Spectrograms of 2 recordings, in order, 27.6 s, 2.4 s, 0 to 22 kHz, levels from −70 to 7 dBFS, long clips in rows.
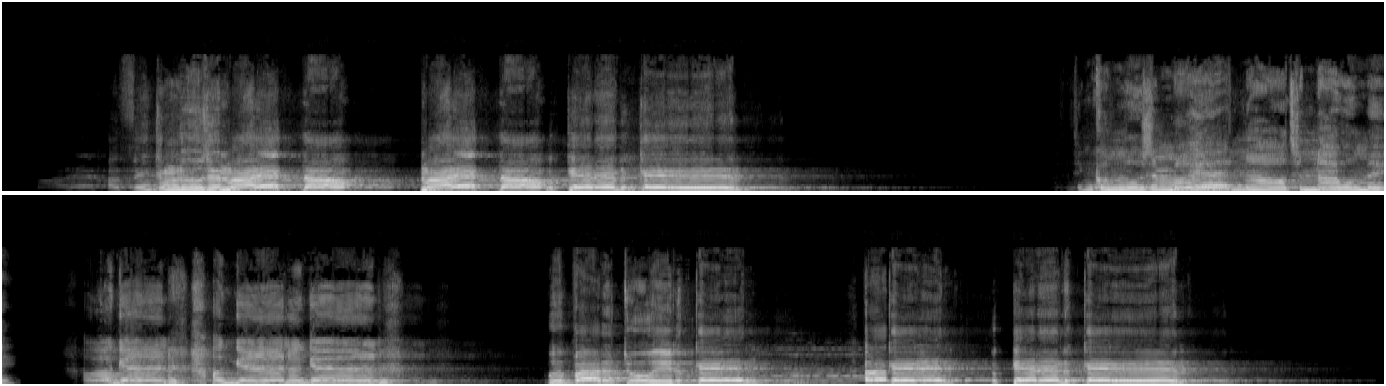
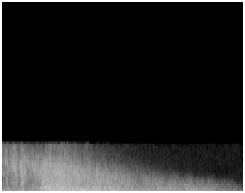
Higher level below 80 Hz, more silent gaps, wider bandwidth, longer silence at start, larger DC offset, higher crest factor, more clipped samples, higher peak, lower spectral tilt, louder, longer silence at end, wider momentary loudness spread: second, -64 dBFS vs -28 dBFS; first, 10.30-10.41 s, 14.01-14.09 s vs none; first, 16 kHz vs 6 kHz; first, 1.05 s vs 0 s; second, under 0.1% vs 0.2%; about the same, 14 dB vs 16 dB; neither; about the same, 0 dBFS vs 0 dBFS; about the same, -2.5 dB/octave vs -2.5 dB/octave; about the same, -13 LUFS vs -15 LUFS; first, 1.5 s vs 0 s; first, 18 LU vs 15 LU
